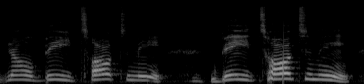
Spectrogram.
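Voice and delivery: hushed, drawn-out mock pleading; imitated tearful plea. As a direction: mimic someone pleading through tears. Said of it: "And she's crying".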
